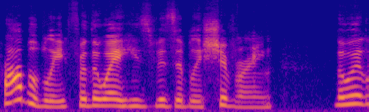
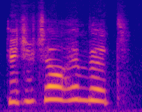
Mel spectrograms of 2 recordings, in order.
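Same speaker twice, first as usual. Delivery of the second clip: teasing sister; 11 semitones higher than usual. A narrator's reading. Sister voiced, playful question.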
